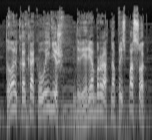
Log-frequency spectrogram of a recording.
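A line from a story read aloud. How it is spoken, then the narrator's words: Smirking grunt. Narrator (Russian): Яр хмыкнул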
